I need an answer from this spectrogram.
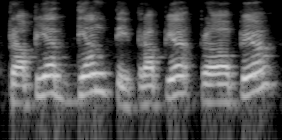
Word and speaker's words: প্রপদ্যন্তে: মামেব, ইয়ে, মামেব ইয়ে প্রপদ্যন্তে, প্রপদ্যন্তে, প্রপদ্যন্তে, দিয়া প্রপদ্যন্তে, মামেব ইয়ে প্রপদ্যন্তে, দিয়া প্রপদ্যন্তে নয়, প্রপদ্যন্তে বলবে না কিন্তু, প্রপদ্যন্তে, সব জায়গায় এই জফলার উচ্চারণ গুলো হচ্ছে না, একটুখানি ওই দিকটা খেয়াল রাখতে হবে।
